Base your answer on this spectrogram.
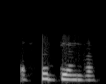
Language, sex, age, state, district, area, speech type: Kashmiri, female, 30-45, Jammu and Kashmir, Baramulla, rural, conversation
